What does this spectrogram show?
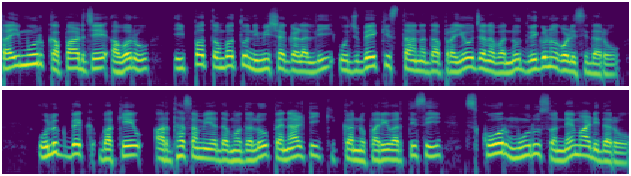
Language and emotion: Kannada, neutral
